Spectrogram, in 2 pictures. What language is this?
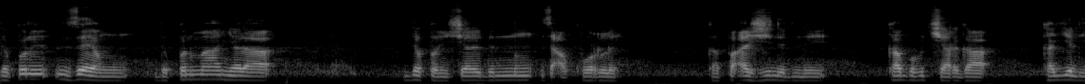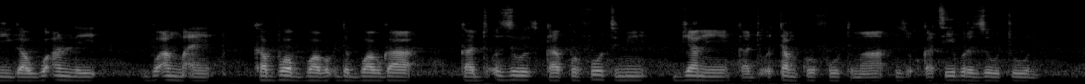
Dagbani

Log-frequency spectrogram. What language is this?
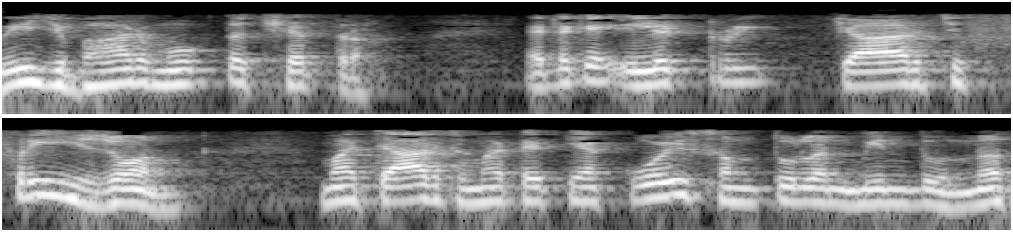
Gujarati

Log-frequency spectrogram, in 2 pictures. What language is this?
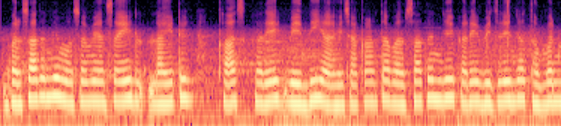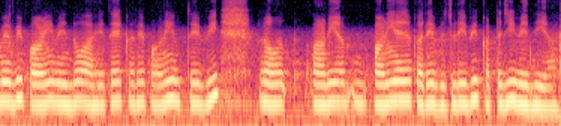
Sindhi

